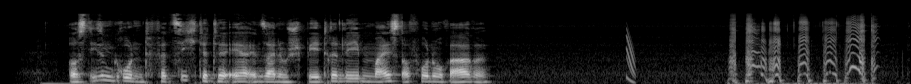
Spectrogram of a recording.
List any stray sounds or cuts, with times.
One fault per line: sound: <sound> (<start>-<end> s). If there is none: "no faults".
sound: chirp (6.3-6.4 s)
sound: squeak (7.3-8.8 s)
